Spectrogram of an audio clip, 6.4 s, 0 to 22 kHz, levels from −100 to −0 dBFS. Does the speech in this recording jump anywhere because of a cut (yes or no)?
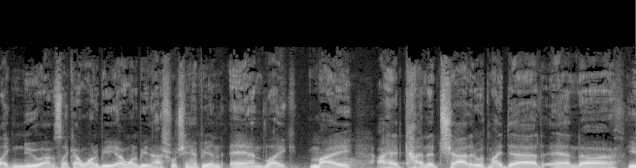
no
